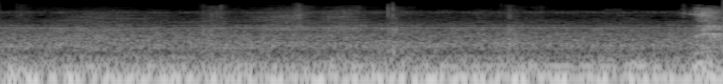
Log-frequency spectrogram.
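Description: A steady low rumble of outdoor background noise, with a few faint taps as a person drops into the push-up part of a burpee.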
